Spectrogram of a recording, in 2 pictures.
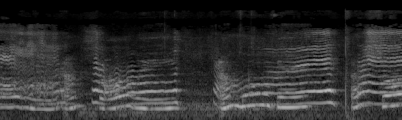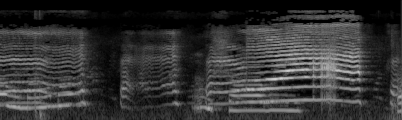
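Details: Repeated high-pitched wailing cries in short bursts with brief pauses for breath from a small baby girl born the day before, on her first day home while being changed and fed; an ordinary newborn cry.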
